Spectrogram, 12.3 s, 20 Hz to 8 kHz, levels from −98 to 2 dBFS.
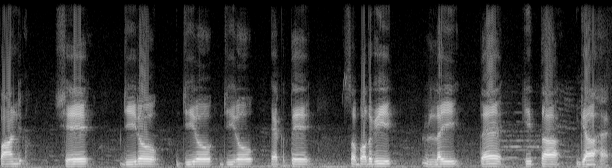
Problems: background conversations at intervals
